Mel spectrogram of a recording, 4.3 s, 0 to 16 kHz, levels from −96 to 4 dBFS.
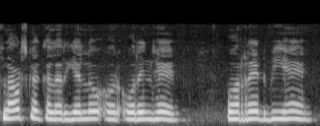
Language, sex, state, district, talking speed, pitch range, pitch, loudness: Hindi, male, Arunachal Pradesh, Lower Dibang Valley, 155 wpm, 205-220 Hz, 210 Hz, -14 LUFS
